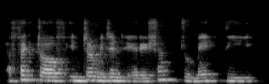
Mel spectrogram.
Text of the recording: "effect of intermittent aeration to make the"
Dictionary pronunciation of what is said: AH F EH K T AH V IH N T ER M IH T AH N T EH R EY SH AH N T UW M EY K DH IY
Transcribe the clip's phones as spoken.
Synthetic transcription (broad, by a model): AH F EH K T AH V IH N T ER M IH T AH N T EH R EY SH AH N T UW M EY K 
